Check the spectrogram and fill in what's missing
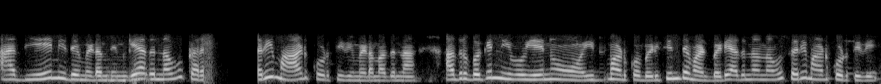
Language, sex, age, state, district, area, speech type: Kannada, female, 30-45, Karnataka, Mandya, urban, conversation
